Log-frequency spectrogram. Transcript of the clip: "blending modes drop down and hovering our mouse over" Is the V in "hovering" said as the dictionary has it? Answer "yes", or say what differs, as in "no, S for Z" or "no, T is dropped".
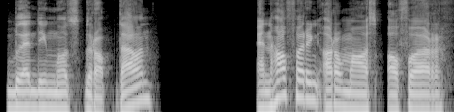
no, F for V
